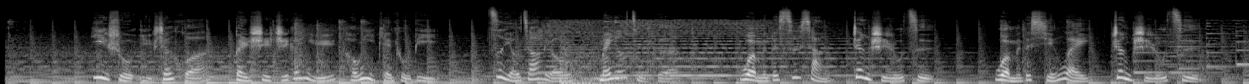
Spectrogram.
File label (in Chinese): 女 广告大气 配乐后; 家具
